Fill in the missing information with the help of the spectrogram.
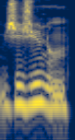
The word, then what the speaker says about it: jejunum: I like jejunum. Jejunum. Yeah. How do you pronounce it? – Jejunum. That sounds right to me.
